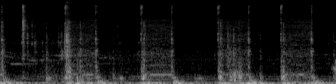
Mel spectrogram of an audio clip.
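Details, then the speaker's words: 2014 GMC Sierra SLT 4WD 6.2L L86 with intermittent sunroof, no codes: motor whirs in short, uneven starts and stops; suspected sunroof switch sharing ground with motor, possibly bad motor assembly. "so to me what this is looking like is the sunroof switch you know obviously shares the ground with the motor okay now okay see now it's working but not correctly"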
